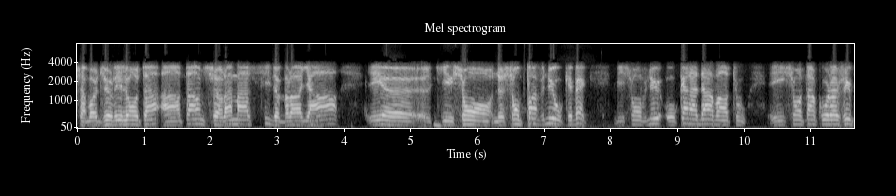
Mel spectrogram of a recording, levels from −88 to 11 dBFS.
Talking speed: 165 wpm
